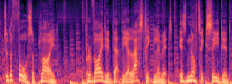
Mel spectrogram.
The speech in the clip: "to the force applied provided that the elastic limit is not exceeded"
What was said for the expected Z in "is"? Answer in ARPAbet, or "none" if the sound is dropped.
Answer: Z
